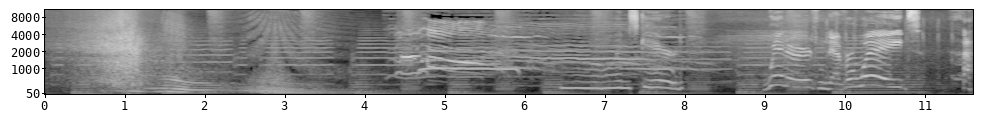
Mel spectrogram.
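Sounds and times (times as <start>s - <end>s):
electric scooter ridden by a boy speeding past: 0.2s - 3.8s
children shouting: 4.2s - 8.5s
speech: 9.8s - 11.5s.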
